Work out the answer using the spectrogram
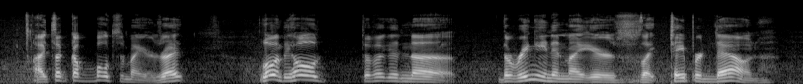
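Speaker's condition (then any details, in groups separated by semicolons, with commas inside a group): No condition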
